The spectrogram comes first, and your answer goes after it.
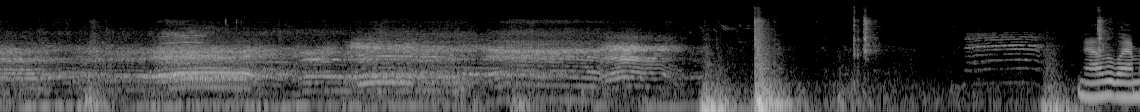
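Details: Lambs at a farm where some are bottle-fed twice a day bleat in a steady overlapping chorus of wavering cries, then a few sharp thumps and louder single bleats stand out near the end.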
